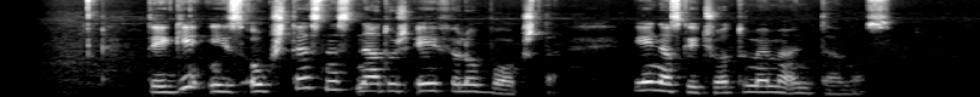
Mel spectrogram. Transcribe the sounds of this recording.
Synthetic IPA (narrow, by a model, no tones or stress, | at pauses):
t̪ɐɪɡʲɪjɪsɒʊkʃʲt̪ʲæsʲnʲɪsnʲæt̪ʊʃʲɛjfʲɪlʲoːbuɔkʃt̪ɐ | jɛɪnʲɛskɐɪt͡ʃʲuɔt̪ʊmʲemʲɛɐnʲt̪ʲɛno̰s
